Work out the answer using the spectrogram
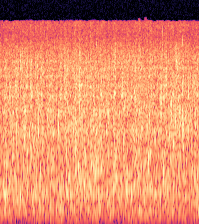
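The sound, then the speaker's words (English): Rushing water as fire hoses pump thousands of gallons out of a flooded opera house in Dresden into a river: a low, constant gurgling wash that keeps an even, moderate level throughout. “rows and rows of fire hoses pump thousands of gallons out of the Semper Opera House and into the River Elbe.”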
